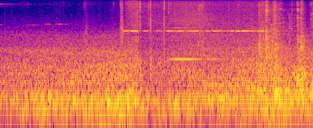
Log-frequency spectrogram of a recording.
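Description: Fujitec traction elevator doors sliding shut at a garage landing, with a few clicks and a steady high beep lasting about three seconds, over a loud, steady rushing noise.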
